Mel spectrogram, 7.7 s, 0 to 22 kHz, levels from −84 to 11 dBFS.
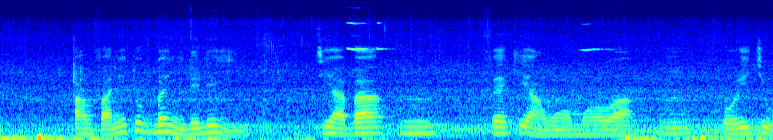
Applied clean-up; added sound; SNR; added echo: none; Rain; 2 dB; none.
